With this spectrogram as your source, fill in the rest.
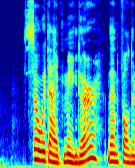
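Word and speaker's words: mkdir: Linux we use mkd command which is usually pronounced as makeer so we type makeer then folder name enter and here's a new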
